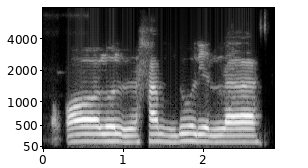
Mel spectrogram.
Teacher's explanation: Cara bacanya yaitu dihilangkan ya. Hilangkannya wawunya.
